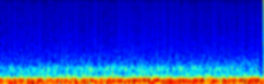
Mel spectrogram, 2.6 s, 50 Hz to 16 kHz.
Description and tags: SPACE SHIP
I created sound in TAL-Ele7ro-II, DUNE (VSTi) and free sound air conditioning.
Tell me in comments, where used my sound (Please)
